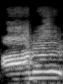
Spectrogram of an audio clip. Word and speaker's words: honor: And honor, it is silent.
